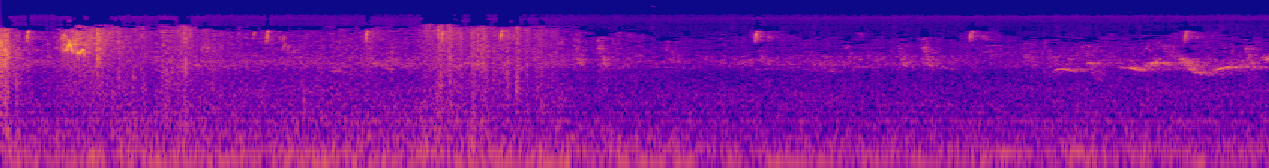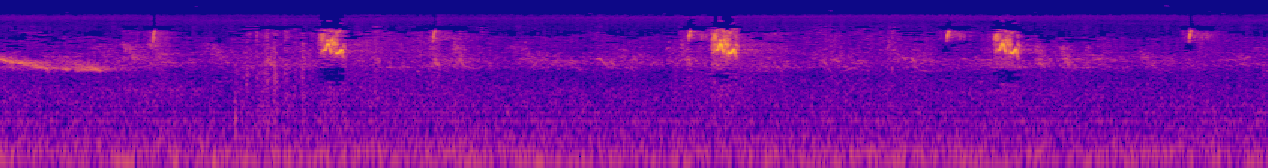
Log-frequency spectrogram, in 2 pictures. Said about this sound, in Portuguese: O que é aquilo? É um pardal. O que é aquilo? Eu já disse, pai. É um pardal.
